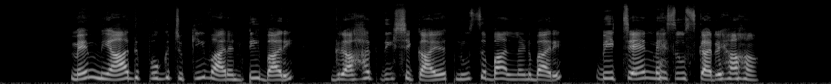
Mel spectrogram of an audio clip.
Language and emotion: Punjabi, fearful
